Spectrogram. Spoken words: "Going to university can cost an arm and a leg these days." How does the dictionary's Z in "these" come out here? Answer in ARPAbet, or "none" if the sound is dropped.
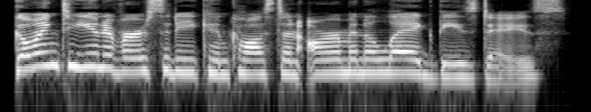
Z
